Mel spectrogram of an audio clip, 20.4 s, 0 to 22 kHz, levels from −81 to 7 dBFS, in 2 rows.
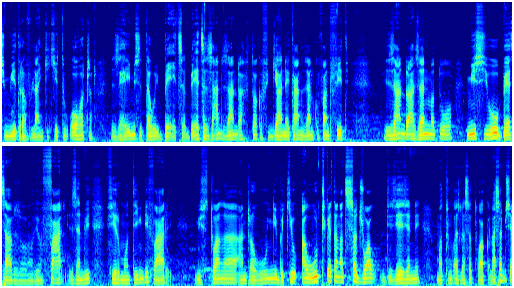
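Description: One channel drops out from 19.20 to 19.28 s, near the very end of the speech. For those 80 ms or so, the level falls abruptly by about 6 dB and then returns just as suddenly, a brief dip in loudness with the sound otherwise unchanged. The likely cause is one side of the stereo signal cutting out briefly, so that once the channels are summed to mono only half the shared content remains.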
